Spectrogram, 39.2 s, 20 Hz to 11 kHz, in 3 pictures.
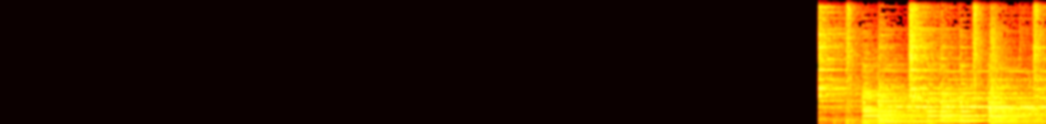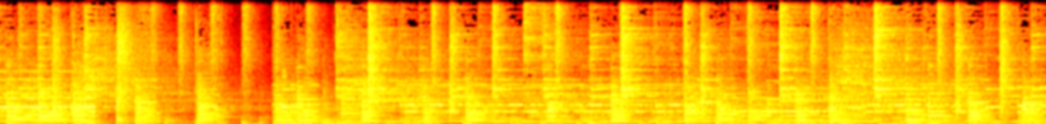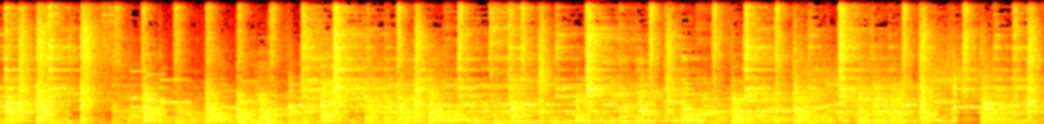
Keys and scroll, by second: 0.8 ctrl+r, 2.7 ctrl+r, 2.8 ctrl+c, 6.2 1, 6.4 F4, 7.8 F3, 13.7 alt+c, 20.0 ctrl+shift+e, 22.2 2, 26.4 2, 27.8 ctrl+z, 31.1 1, 37.5 2, 38.4 ctrl+r, 39.0 ctrl+c.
